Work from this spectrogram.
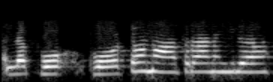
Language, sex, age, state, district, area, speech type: Malayalam, female, 60+, Kerala, Wayanad, rural, conversation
